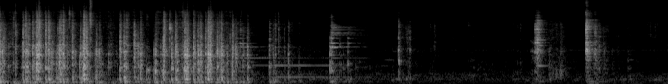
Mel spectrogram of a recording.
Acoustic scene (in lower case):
kitchen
